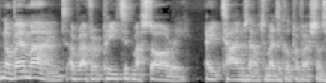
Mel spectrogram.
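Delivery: ordinary talk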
